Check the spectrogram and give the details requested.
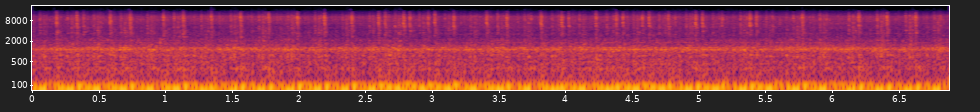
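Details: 1979 Chevrolet C10 Custom Deluxe V8 at idle while pulling plug wires one at a time: uneven, loping idle about two and a half beats a second, as if missing on a couple of cylinders. Compression about 90–115; root cause not found.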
